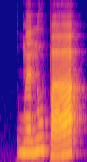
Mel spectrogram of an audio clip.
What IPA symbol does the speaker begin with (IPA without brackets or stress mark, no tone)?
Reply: b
